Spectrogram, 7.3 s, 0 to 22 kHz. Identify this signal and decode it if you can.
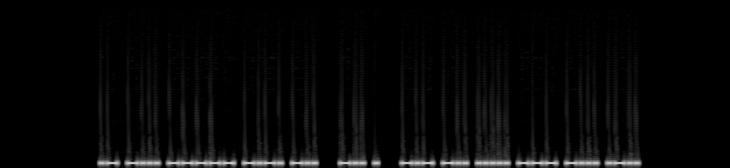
Morse code, heard as a keyed tone, about 34 wpm, 700 Hz. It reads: AB0CD DE KD5OBL
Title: USA Callsign DE Callsign 35wpm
